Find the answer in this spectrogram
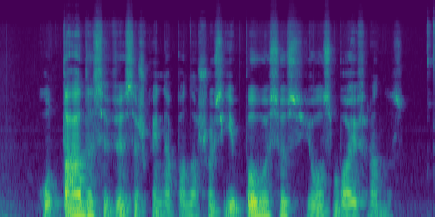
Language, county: Lithuanian, Marijampolė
